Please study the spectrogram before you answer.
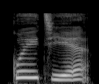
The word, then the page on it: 归结: guī jié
